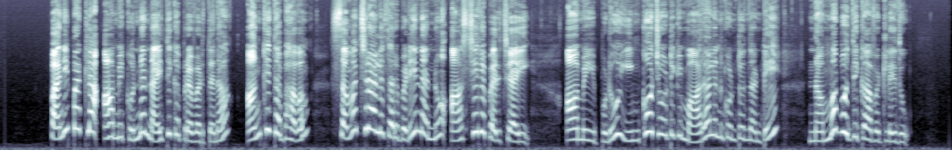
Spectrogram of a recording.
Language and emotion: Telugu, surprised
